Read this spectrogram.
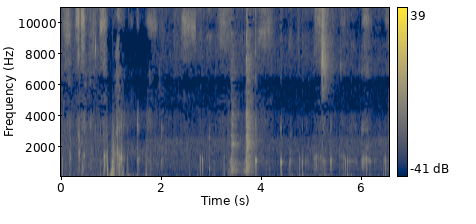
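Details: A French Bulldog chews a deer antler indoors, giving a loud thudding crunch early on, then softer irregular clicking gnaws and scrapes.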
